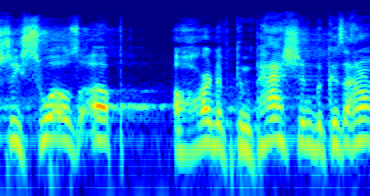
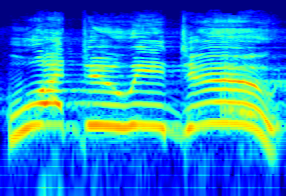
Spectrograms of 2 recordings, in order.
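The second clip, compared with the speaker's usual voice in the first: very high, loud frantic shouting to Elijah; panicked shout; 10 semitones higher, 8 dB louder, slower than usual. Acted. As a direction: shout in panic, slowing on the last question. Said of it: "he runs in and he goes".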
